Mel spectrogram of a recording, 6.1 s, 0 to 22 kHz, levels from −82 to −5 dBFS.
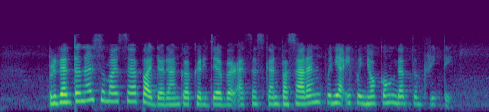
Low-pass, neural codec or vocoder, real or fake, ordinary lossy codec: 7.2 kHz; codec, 16 kHz, 1.1 kbps, Voila-Tokenizer; fake; AAC, 64 kbps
